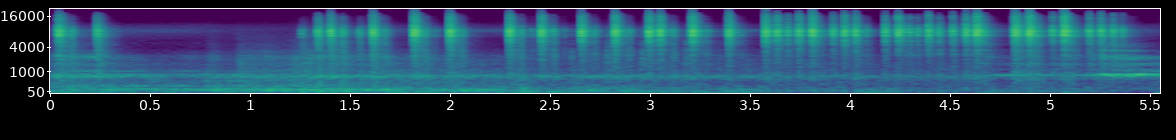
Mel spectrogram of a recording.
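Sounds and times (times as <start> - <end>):
soft mechanical clicks of a claw: 0.0 - 0.4, 1.3 - 5.4.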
